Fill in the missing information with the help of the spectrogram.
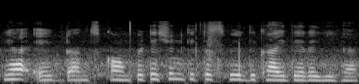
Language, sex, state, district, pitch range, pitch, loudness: Hindi, female, Haryana, Rohtak, 195-230 Hz, 210 Hz, -18 LUFS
